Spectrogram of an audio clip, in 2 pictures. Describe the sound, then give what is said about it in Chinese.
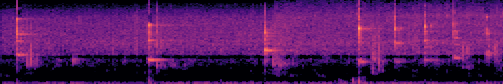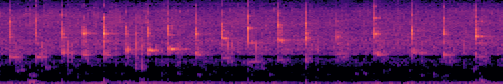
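Hard, bright taps on a wooden xylophone playing the music of an advertisement, a quick run of dry clicky notes in an uneven, tumbling rhythm, some ringing higher than others, with no voices. “那要讲它这个广告超酷的，刚刚听到的声音比较哒哒哒、硬硬的声音，它其实是木琴打出来的声音。”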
